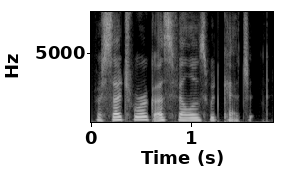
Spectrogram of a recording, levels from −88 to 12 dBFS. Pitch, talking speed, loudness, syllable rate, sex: 210 Hz, 265 wpm, -18 LUFS, 5.5 syllables/s, female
